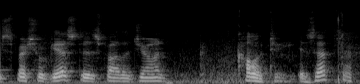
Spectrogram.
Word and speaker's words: Culloty: And I have with me my special guest is Father John Culloty. Is that pronounced?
